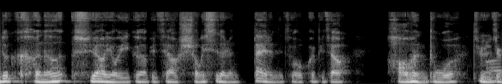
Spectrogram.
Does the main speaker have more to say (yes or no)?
no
